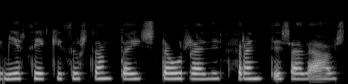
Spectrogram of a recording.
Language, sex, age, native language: Icelandic, female, 14, Icelandic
